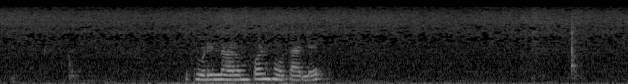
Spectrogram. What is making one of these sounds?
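A metal spoon scrapes and taps against a frying pan.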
